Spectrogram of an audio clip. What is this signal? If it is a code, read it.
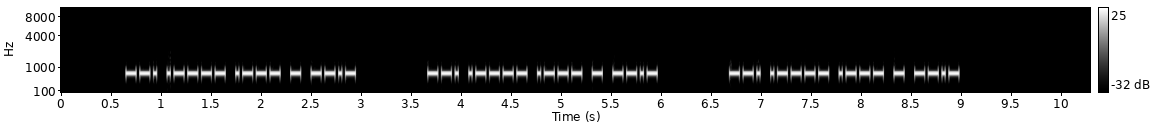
Morse code, heard as a keyed tone, about 34 wpm, 700 Hz. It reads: G1JTQ G1JTQ G1JTQ
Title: DXCC-100 Call Signs - 5 Characters - Repeated 3x - 35wpm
